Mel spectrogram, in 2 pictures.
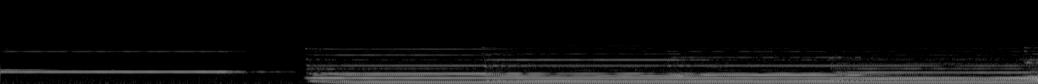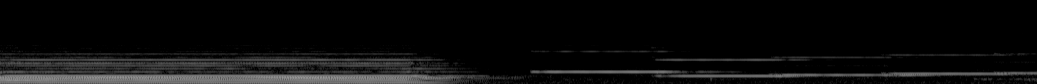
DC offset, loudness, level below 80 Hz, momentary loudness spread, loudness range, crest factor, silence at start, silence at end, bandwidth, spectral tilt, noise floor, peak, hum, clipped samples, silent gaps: under 0.1%; -37 LUFS; -52 dBFS; 13 LU; 11 LU; 16 dB; 0 s; 0 s; 14 kHz; -10 dB/octave; -64 dBFS; -22 dBFS; none; under 0.1%; none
